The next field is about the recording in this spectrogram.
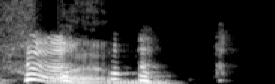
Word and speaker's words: phlegm: What's the etymology of words that have the GM where the G is not pronounced, like diaphragm or phlegm here? – Question.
